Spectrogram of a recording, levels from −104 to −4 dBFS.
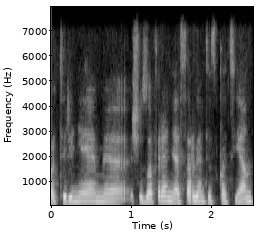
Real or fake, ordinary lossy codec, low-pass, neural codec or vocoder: real; Opus, 64 kbps; 7.2 kHz; none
